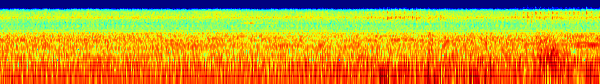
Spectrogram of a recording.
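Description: Steady room noise, an even hum and hiss with no distinct events, rising slightly near the end.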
